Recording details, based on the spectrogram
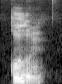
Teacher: with a back and rounded o, becomes kolun, of the arm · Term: rounding harmony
